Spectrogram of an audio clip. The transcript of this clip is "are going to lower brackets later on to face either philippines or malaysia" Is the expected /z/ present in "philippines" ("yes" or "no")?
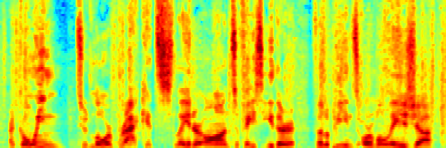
yes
